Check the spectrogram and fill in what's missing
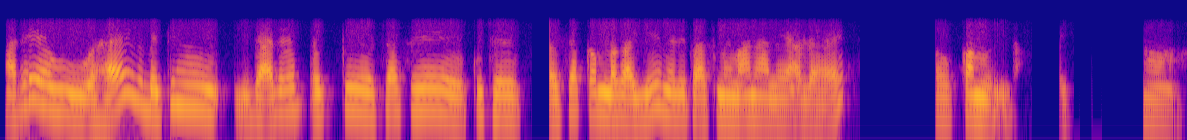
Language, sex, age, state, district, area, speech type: Hindi, female, 30-45, Uttar Pradesh, Jaunpur, rural, conversation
